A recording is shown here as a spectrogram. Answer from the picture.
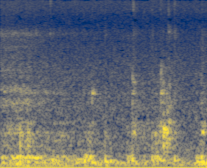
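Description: Near silence, with a few faint, soft clicks of swallowing as someone gulps steadily from a large glass bottle of beer.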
